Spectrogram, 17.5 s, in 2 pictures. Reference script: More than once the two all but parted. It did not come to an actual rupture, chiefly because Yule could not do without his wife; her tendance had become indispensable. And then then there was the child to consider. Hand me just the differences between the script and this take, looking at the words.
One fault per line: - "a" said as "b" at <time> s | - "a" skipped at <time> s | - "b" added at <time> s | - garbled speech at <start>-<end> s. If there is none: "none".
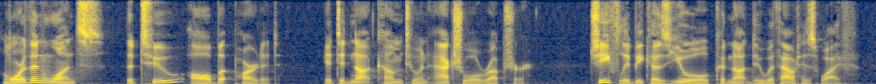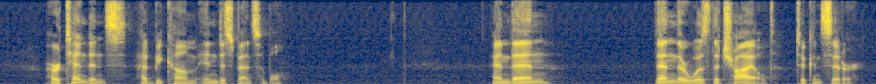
none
